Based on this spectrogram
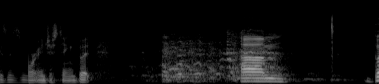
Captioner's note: laughter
